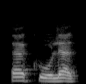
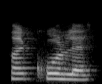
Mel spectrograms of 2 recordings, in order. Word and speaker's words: ثقلت: Donc, tu l'as prononcé kaf. Donc, il faut pas dire taqulat. C'est pas taqulat. C'est taqou. Dis-le. Taqulat. Thaqulat.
